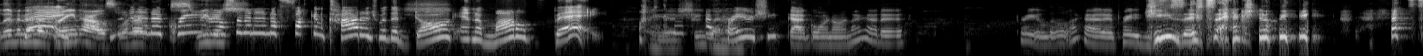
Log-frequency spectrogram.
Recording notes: The audio quality is not the greatest because we had to use a zoom meeting to record.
